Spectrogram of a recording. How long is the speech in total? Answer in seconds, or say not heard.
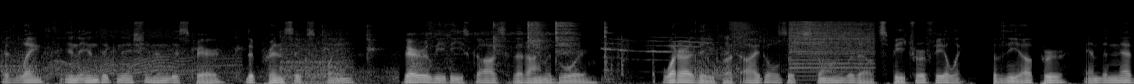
11 s.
